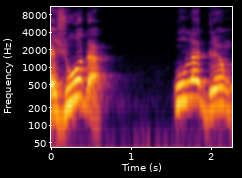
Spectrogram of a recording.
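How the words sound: There is a pause after 'ajuda', as a plea. Someone is begging for help because of a thief. "eu vou dar algumas entonações... pedindo aqui, ó, uma ordem"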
